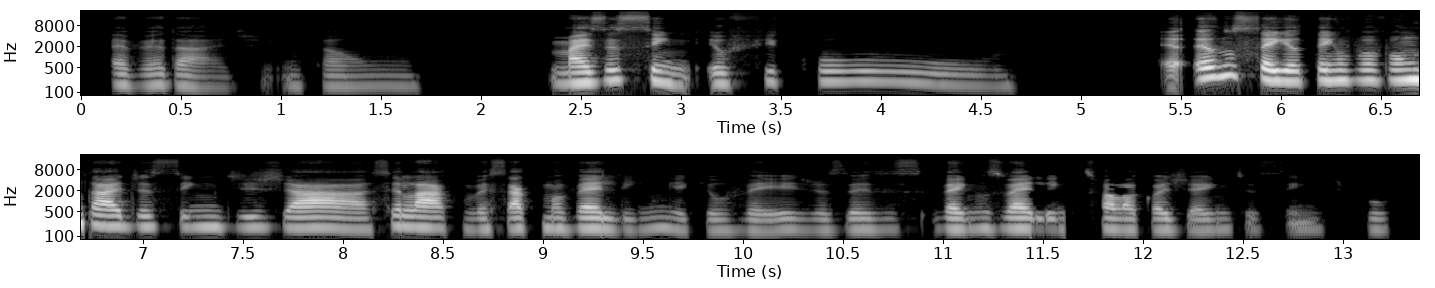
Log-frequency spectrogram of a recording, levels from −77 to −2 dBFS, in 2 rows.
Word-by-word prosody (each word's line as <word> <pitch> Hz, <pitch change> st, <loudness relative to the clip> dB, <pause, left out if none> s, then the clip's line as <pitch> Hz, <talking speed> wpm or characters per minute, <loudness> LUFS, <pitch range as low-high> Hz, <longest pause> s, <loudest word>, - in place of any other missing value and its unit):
É 165 Hz, -, -7 dB
verdade, 155 Hz, -2 st, -13 dB
então 145 Hz, 0 st, -20 dB, 0.6 s
mas 180 Hz, +1 st, +4 dB
assim, 215 Hz, -6 st, -2 dB
eu 175 Hz, 0 st, -6 dB
fico 190 Hz, -6 st, -12 dB, 0.8 s
eh, -, -, -3 dB
eu 250 Hz, +2 st, +7 dB
não 295 Hz, -, +3 dB
sei, 220 Hz, -7 st, +7 dB
eu 200 Hz, -, -1 dB
tenho 215 Hz, +1 st, +2 dB
uma 215 Hz, 0 st, -3 dB
vontade, 210 Hz, -3 st, +4 dB
assim, 185 Hz, 0 st, -10 dB
de 180 Hz, 0 st, -12 dB
já, 175 Hz, -2 st, +4 dB
sei 195 Hz, +5 st, -7 dB
lá, 180 Hz, -2 st, +6 dB
conversar 160 Hz, 0 st, -3 dB
com 165 Hz, -, -20 dB
uma 165 Hz, -, -7 dB
velhinha 160 Hz, 0 st, -3 dB
que 150 Hz, 0 st, -23 dB
eu 145 Hz, -, -13 dB
vejo. 150 Hz, +1 st, -12 dB
Às 150 Hz, -, -18 dB
vezes 155 Hz, +1 st, -14 dB
vêm 160 Hz, -1 st, -3 dB
uns 165 Hz, 0 st, -12 dB
velhinhos 160 Hz, -2 st, -2 dB
falar 155 Hz, -2 st, -2 dB
com 155 Hz, -, -11 dB
a -, -, -3 dB
gente, 150 Hz, +1 st, -13 dB
assim, 110 Hz, -, -23 dB
tipo 155 Hz, -1 st, -21 dB
165 Hz, 170 wpm, -22 LUFS, 155-185 Hz, 0.8 s, eu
